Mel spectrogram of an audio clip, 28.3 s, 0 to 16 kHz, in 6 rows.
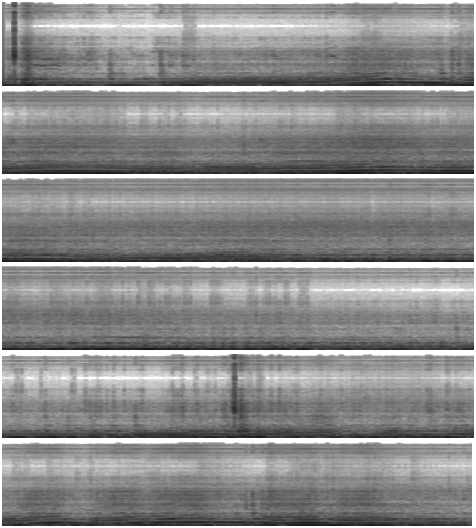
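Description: Nissan 200SX engine revving up and down again and again as the car is driven on snow, its pitch rising and falling, over a strong low rumble. A single sharp click comes about 21 seconds in.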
